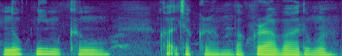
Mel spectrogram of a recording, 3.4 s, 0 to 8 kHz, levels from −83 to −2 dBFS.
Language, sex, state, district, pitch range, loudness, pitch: Garo, male, Meghalaya, South Garo Hills, 105-120 Hz, -19 LUFS, 115 Hz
